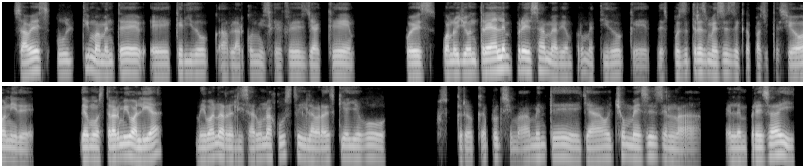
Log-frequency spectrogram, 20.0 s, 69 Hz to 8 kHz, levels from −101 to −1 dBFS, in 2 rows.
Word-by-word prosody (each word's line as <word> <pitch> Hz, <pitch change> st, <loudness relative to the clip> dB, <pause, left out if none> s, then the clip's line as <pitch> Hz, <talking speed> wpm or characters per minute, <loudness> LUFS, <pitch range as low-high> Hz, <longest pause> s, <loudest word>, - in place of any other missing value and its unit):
¿Sabes? 140 Hz, +5 st, +3 dB
Últimamente 125 Hz, -1 st, 0 dB
he 105 Hz, 0 st, -1 dB
querido 120 Hz, 0 st, -3 dB
hablar 100 Hz, -1 st, -6 dB
con 115 Hz, 0 st, -8 dB
mis 105 Hz, -4 st, -9 dB
jefes, 105 Hz, +1 st, -5 dB
ya 100 Hz, -1 st, -1 dB
que, 105 Hz, -2 st, -1 dB, 0.6 s
pues, 110 Hz, -1 st, +2 dB
cuando 120 Hz, +1 st, +3 dB
yo 120 Hz, 0 st, +3 dB
entré 130 Hz, +2 st, +7 dB
a 140 Hz, -, +9 dB
la 155 Hz, -, +10 dB
empresa, 145 Hz, -3 st, +3 dB
me 130 Hz, -, 0 dB
habían 105 Hz, 0 st, -4 dB
prometido 110 Hz, -1 st, -8 dB
que, 90 Hz, 0 st, -11 dB
después 110 Hz, -, -6 dB
de 120 Hz, -, -7 dB
3 125 Hz, 0 st, 0 dB
meses 120 Hz, +1 st, -1 dB
de 110 Hz, -, -4 dB
capacitación 105 Hz, +2 st, -3 dB
y 105 Hz, -, -1 dB
de 95 Hz, -1 st, -5 dB, 0.6 s
de 110 Hz, -, +5 dB
mostrar 110 Hz, +1 st, +4 dB
mi 130 Hz, +1 st, +4 dB
valía, 115 Hz, -3 st, +6 dB, 0.4 s
me 105 Hz, -, -4 dB
iban 120 Hz, +4 st, +2 dB
a 130 Hz, -, +6 dB
realizar 105 Hz, -2 st, -3 dB
un 120 Hz, +2 st, -1 dB
ajuste. 130 Hz, +2 st, -3 dB
Y -, -, -1 dB
la 110 Hz, -, 0 dB
verdad 105 Hz, 0 st, +1 dB
es 110 Hz, -, -9 dB
que -, -, -8 dB
ya 115 Hz, -, 0 dB
llevo, 115 Hz, -1 st, -3 dB, 0.6 s
pues, -, -, -16 dB
creo 100 Hz, -, -6 dB
que -, -, -9 dB
aproximadamente 120 Hz, +1 st, -4 dB
ya 105 Hz, +1 st, -2 dB
8 115 Hz, +3 st, -3 dB
meses 125 Hz, +1 st, -1 dB
en 105 Hz, -3 st, -3 dB
la 95 Hz, 0 st, -6 dB, 0.3 s
en 100 Hz, -, -3 dB
la -, -, 0 dB
empresa, 110 Hz, +7 st, +3 dB
y 120 Hz, -6 st, 0 dB
115 Hz, 175 wpm, -25 LUFS, 105-125 Hz, 0.6 s, la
